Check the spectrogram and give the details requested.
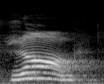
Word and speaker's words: wrong: और वो है कि अगर W और R एक साथ स्पेलिंग में हो तो वहाँ W साइलेंट रहेगा। एग्जाम्पल्स हैं WRONG। तो आप इसे क्या पढ़ोगे, रॉन्ग। W को नहीं पढ़ना है।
